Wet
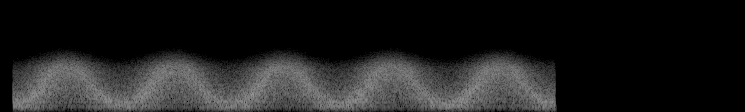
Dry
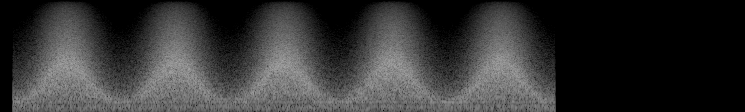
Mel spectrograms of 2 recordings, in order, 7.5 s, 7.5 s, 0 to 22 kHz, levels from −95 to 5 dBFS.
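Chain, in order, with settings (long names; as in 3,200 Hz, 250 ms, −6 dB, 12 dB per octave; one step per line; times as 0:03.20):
downward compressor 6 to 1, threshold −37 dBFS, peak gain reduction 14 dB
single-sideband voice off tune −60 Hz 190–2,200 Hz
level +2 dB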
